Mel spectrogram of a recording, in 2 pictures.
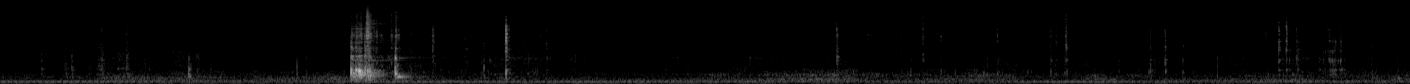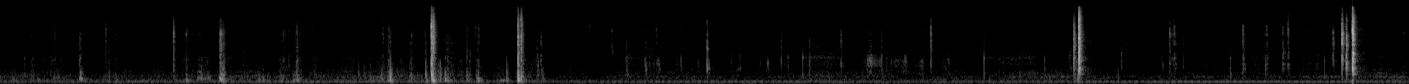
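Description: Tractor air filter elements being handled and fitted into the plastic air box: scattered clicks, rattles and scrapes, with a few sharper knocks, the loudest about three and a half seconds in and two near the end.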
